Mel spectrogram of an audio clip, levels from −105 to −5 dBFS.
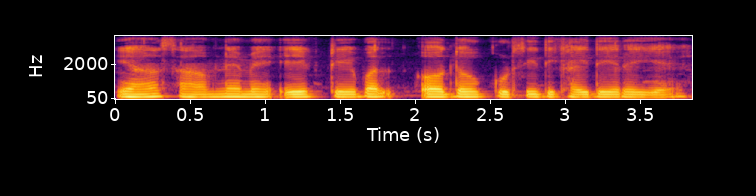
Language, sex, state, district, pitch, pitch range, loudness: Hindi, male, Jharkhand, Ranchi, 120 Hz, 120-125 Hz, -16 LUFS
